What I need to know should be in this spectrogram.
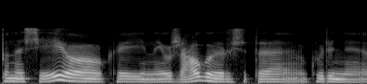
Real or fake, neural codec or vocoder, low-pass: real; none; 5.4 kHz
